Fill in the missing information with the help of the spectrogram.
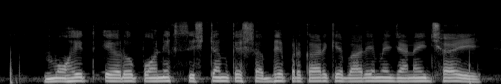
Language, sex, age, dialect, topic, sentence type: Magahi, male, 25-30, Western, agriculture, statement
